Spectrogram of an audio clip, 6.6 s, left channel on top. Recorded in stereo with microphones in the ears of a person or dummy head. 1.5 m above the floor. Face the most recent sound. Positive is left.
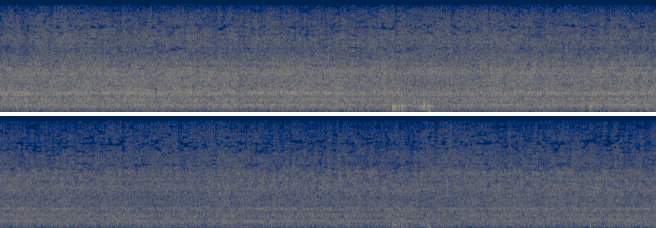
No sound to turn to.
